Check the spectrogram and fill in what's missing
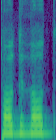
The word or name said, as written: podvod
